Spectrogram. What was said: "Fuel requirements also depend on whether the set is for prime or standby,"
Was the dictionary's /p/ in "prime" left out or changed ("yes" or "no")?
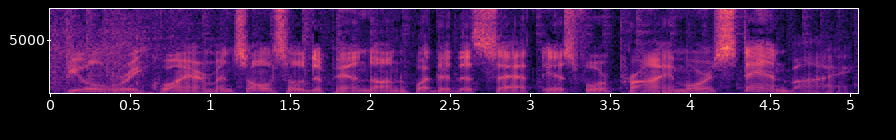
no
